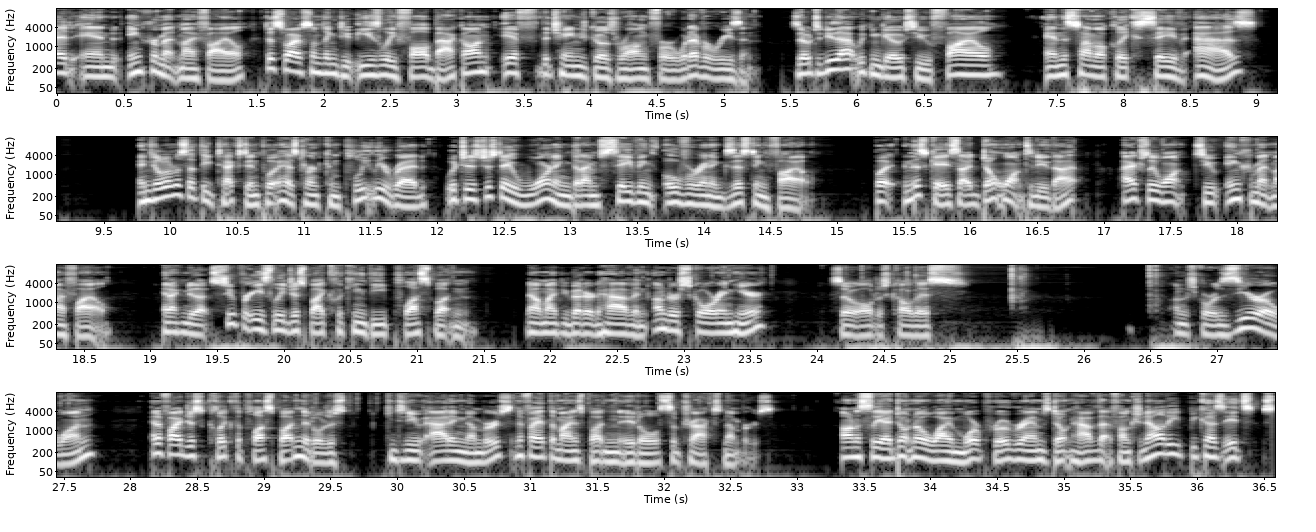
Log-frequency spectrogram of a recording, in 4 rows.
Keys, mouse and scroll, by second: 6.7 click.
